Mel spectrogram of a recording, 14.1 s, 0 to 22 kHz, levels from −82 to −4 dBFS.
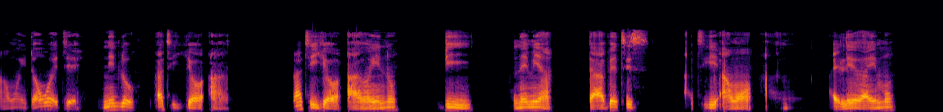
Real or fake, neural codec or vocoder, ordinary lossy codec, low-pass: real; none; AAC, 32 kbps; 7.2 kHz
